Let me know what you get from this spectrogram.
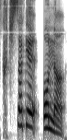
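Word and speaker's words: Kuchisake-onna: How do you say Kuchsakione? – Yeah, that's pretty much it. It's Kuchsake Onna.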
